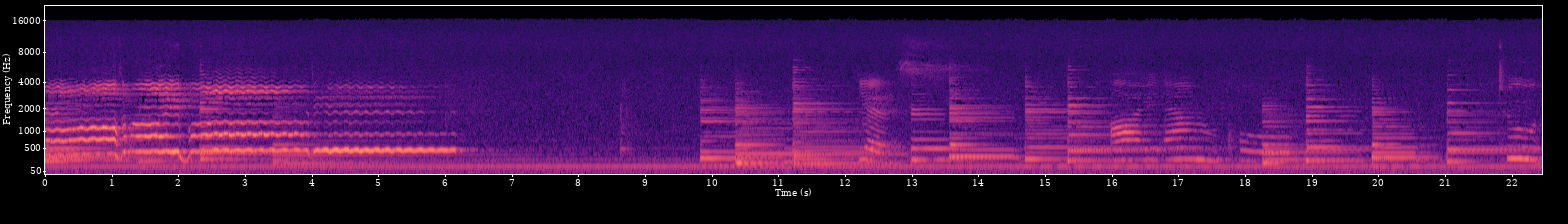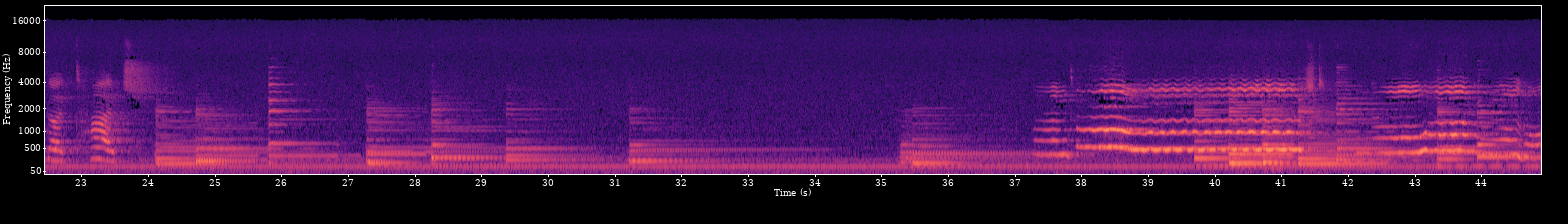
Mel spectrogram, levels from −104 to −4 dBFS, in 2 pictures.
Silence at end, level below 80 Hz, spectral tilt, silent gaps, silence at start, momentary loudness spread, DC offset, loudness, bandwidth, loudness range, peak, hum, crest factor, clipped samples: 0 s; -66 dBFS; -5.5 dB/octave; none; 0 s; 23 LU; under 0.1%; -37 LUFS; 16.5 kHz; 17 LU; -20 dBFS; none; 20 dB; under 0.1%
